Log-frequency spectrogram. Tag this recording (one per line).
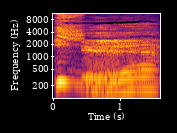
scary
susto
terror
